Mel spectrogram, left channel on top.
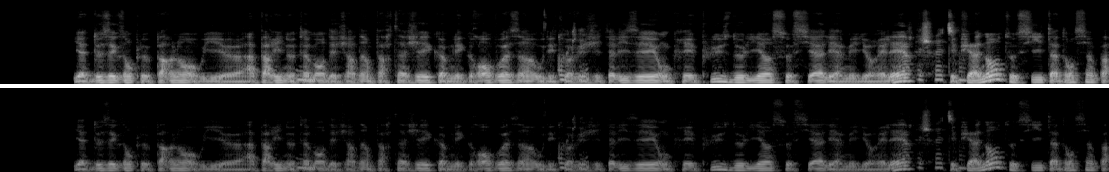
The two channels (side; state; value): right; quieter; 12.6 dB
